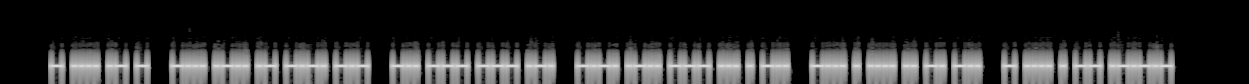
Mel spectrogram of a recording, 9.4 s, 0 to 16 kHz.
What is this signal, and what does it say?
Morse code, heard as a keyed tone, about 44 wpm, 700 Hz. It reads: THAT BLACK DOOR CLOSED BEHIND THEM.
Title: Sentences from Top 1400 Words 45wpm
